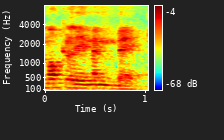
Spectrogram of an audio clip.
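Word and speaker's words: Mokele-mbembe: we go okay this is from central Africa mockery member is how you pronounce that meaning the one who stops the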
